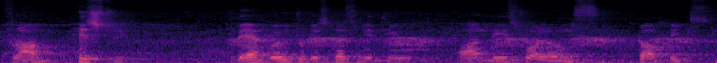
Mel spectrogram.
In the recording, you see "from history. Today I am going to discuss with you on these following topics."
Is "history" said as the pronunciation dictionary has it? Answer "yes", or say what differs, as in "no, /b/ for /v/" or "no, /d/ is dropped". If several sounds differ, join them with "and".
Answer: no, /ɹ/ is dropped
